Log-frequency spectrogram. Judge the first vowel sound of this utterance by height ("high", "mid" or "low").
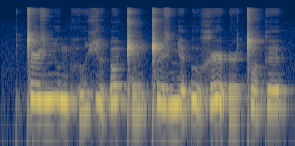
mid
